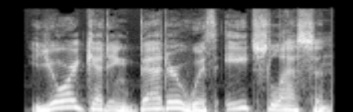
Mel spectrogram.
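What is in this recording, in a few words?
you're getting better with each lesson, male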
